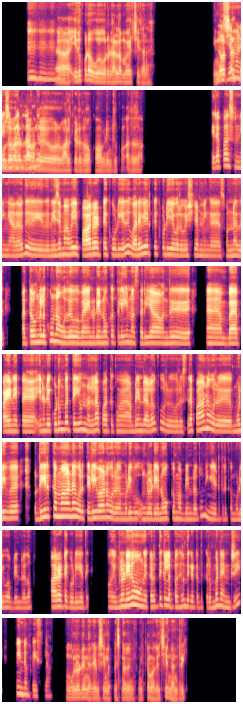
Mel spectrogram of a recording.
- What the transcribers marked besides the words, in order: none
- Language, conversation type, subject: Tamil, podcast, பணம் அல்லது வாழ்க்கையின் அர்த்தம்—உங்களுக்கு எது முக்கியம்?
